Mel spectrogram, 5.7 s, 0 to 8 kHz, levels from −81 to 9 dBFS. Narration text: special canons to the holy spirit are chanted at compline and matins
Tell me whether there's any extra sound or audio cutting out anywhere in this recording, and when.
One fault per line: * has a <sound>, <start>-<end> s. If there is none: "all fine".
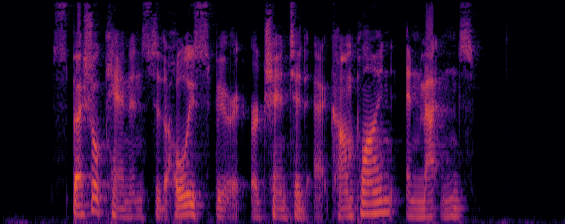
all fine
